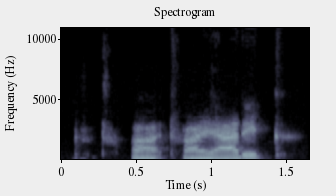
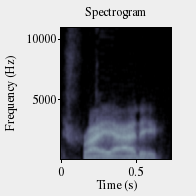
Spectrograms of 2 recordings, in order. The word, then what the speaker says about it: triadic: together what's the what's the triangle color thing called again triatic yes this is called triadic and this one's called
